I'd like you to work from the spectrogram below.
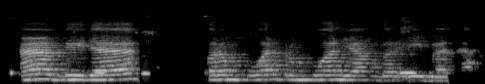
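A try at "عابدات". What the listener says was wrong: Untuk yang terakhir nggak dibaca abidah, Bu. Abidat.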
